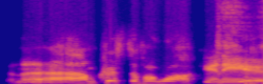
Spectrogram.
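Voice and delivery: lightly put-on New York accent; Christopher Walken New York accent. Drama student in accent class trying a New York accent. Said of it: "you've gotta do a New York accent".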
